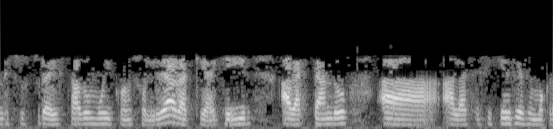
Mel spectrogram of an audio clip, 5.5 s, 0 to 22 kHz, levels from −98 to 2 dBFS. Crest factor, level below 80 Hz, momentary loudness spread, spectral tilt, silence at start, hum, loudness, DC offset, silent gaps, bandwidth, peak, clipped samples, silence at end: 18 dB; -54 dBFS; 10 LU; -3 dB/octave; 0 s; none; -20 LUFS; under 0.1%; none; 3.9 kHz; -2 dBFS; under 0.1%; 0 s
